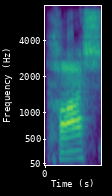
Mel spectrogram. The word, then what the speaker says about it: cosh: it's pronounced cinch s-i-n-c-h this is pronounced the way it's spelled cosh it's hyperbolic cosine uh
